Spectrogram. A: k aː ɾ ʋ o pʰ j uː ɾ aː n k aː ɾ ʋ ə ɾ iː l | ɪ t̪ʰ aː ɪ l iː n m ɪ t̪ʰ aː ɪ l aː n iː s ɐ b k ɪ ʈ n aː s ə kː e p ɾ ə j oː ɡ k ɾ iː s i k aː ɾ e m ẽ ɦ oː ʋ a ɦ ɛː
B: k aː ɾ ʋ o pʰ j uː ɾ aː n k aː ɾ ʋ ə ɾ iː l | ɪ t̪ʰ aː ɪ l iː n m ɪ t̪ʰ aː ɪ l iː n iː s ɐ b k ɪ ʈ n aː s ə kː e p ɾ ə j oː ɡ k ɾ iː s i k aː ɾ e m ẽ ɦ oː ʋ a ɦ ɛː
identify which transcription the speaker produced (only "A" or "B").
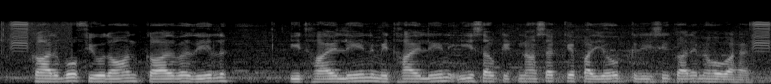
B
